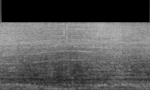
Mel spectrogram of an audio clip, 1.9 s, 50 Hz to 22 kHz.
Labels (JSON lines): {"label": "anthrophony, boat engine", "recorder": "SoundTrap 500"}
